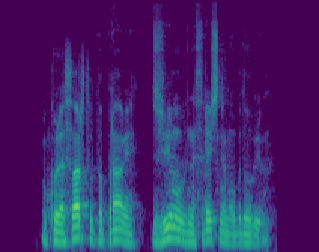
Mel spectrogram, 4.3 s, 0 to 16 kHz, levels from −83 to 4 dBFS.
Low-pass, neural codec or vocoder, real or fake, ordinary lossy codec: 14.4 kHz; vocoder, 44.1 kHz, 128 mel bands, Pupu-Vocoder; fake; Opus, 24 kbps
